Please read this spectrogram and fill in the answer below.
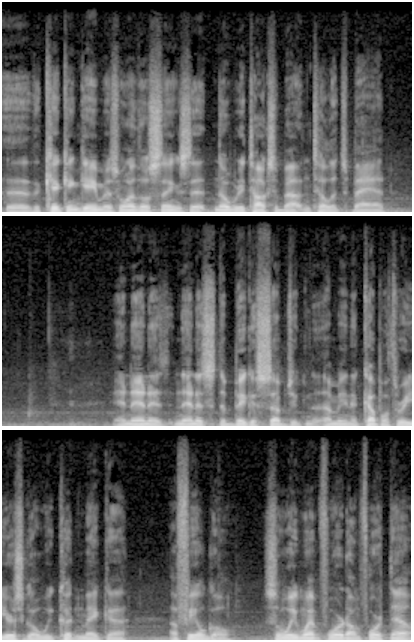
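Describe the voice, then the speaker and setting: A man of medium pitch at a fairly quick pace with fairly even intonation. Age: 60s. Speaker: football head coach. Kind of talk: press conference. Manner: halting, repeats words.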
